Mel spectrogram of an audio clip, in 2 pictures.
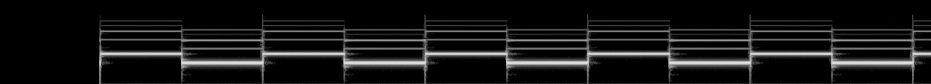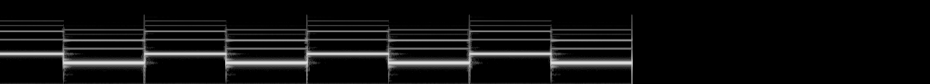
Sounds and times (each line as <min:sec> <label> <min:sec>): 0:01.2 siren sound 0:15.6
